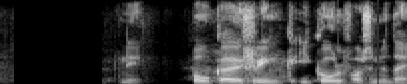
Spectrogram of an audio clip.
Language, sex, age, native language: Icelandic, male, 14, Icelandic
